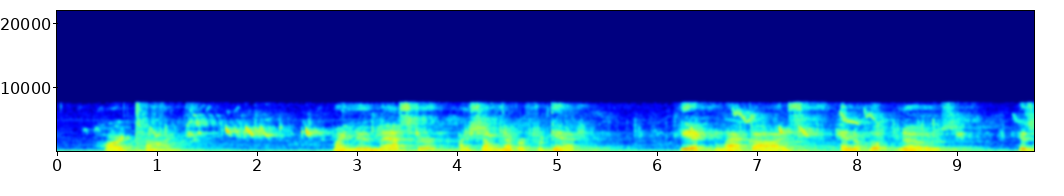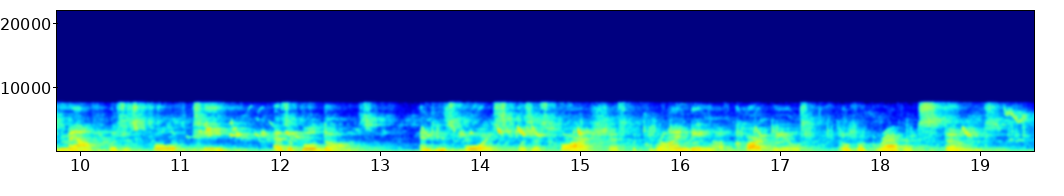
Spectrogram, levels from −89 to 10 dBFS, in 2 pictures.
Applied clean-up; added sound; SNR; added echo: none; Bird vocalization, bird call, bird song; 10 dB; reverberation time 1.9 s.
